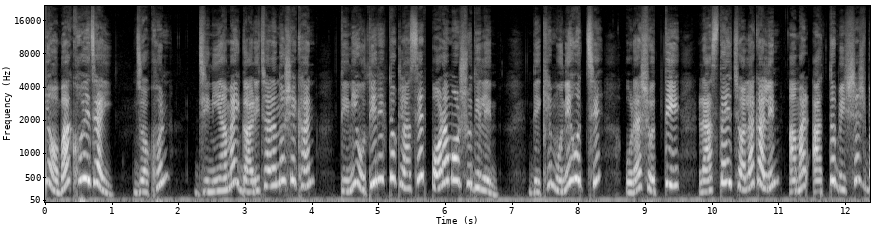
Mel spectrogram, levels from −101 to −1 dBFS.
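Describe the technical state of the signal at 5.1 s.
At 5.1 s, as across the whole clip, one channel arrives late by around 20 ms, and when the two are folded to mono the shared speech content cancels at regularly spaced frequencies. This is channel delay (comb filtering): the first notch sits low, around 30 Hz, with further notches at even intervals up the spectrum. The voice comes across rough and slightly doubled.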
